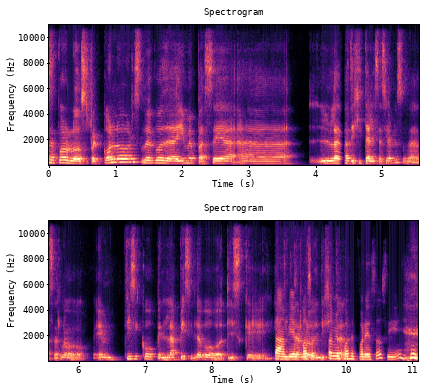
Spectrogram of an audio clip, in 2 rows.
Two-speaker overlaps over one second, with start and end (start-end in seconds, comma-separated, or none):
8.9-10.2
